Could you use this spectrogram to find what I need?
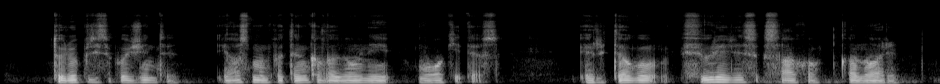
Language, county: Lithuanian, Kaunas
